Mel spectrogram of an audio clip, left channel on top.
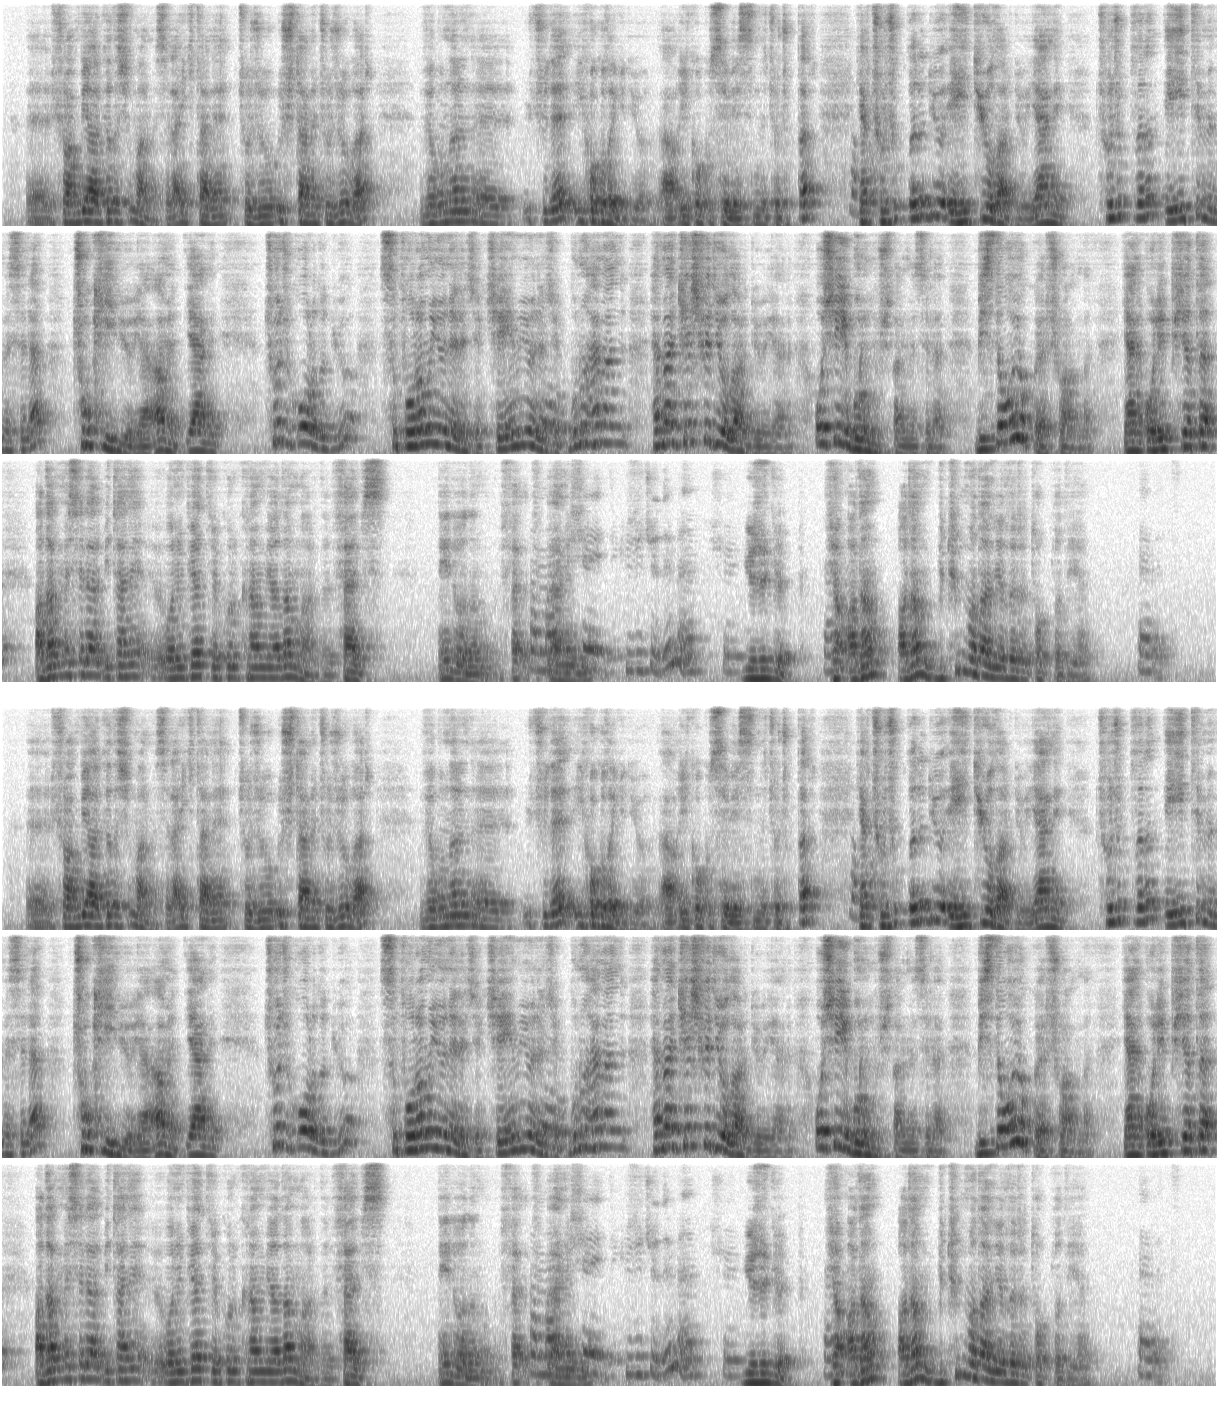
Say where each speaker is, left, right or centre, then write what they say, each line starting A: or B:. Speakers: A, on the right (about 75°); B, on the right (about 60°).
A: Ee, şu an bir arkadaşım var mesela. iki tane çocuğu, üç tane çocuğu var. Ve
B: Hı
A: bunların
B: hı.
A: e, üçü de ilkokula gidiyor. Ya, ilkokul seviyesinde çocuklar.
B: Tamam.
A: Ya çocukları diyor eğitiyorlar diyor. Yani çocukların eğitimi mesela çok iyi diyor yani Ahmet. Yani çocuk orada diyor spora mı yönelecek, şeye mi yönelecek?
B: Evet.
A: Bunu hemen hemen keşfediyorlar diyor yani. O şeyi
B: Evet.
A: bulmuşlar mesela. Bizde o yok ya şu anda. Yani olimpiyata Adam mesela bir tane e, olimpiyat rekoru kıran bir adam vardı. Phelps. Neydi
B: Hı
A: o adam?
B: hı.
A: Fe-
B: Ama
A: yani
B: şeydi
A: bir
B: yüzücü değil mi? Şu
A: yüzücü.
B: aha,
A: Ya adam
B: ama
A: adam bütün madalyaları topladı ya.
B: evet.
